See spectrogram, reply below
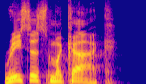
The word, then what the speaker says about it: Rhesus Macaque: I'll spell it for you. R-H-E-S-U-S. Maybe it's Rhesus. And then it's M-A-C-A-Q-U-E. – No, it'd be Rhesus, but... – Rhesus Macaque. – Yeah, that's it.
